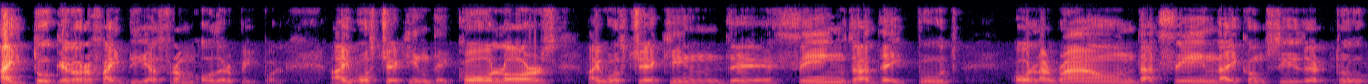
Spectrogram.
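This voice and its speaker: A man with a medium pitch delivers his words very slowly, his intonation fairly even. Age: 50s. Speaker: scale model hobbyist. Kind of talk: tutorial. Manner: casual.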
